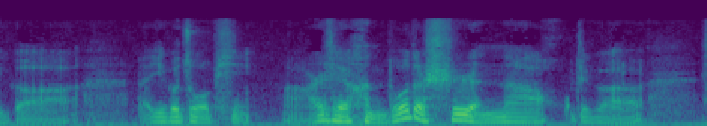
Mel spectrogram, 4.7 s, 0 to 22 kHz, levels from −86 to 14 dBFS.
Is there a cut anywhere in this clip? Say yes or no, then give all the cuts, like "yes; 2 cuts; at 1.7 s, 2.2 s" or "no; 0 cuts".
yes; 1 cut; at 3.8 s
